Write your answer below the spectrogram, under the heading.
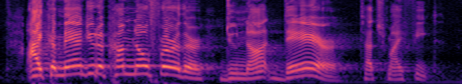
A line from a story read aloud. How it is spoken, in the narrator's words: cried Canute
